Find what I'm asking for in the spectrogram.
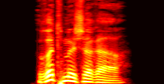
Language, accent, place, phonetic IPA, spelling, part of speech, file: German, Germany, Berlin, [ˈʁʏtmɪʃəʁɐ], rhythmischerer, adjective, De-rhythmischerer.ogg
- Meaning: inflection of rhythmisch: 1. strong/mixed nominative masculine singular comparative degree 2. strong genitive/dative feminine singular comparative degree 3. strong genitive plural comparative degree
